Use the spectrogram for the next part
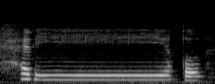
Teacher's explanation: عذاب الحریق میں ہا وسط حلق سے اور را باریک پڑھتے ہوئے یا مدہ، پھر اینڈ پر ہم نے قوف کو ساکن کرنا ہے، تو یہاں پہ قلقلہ ہوگا، حریق۔ مد عارض وقفی کر لیں گے، یہاں پہ ہم نے 6 کاؤنٹ کرنا ہے۔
